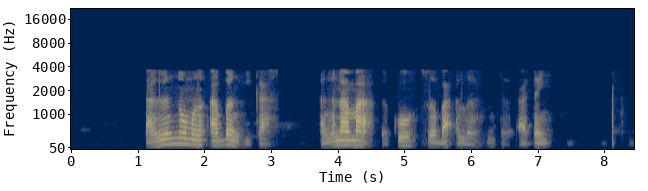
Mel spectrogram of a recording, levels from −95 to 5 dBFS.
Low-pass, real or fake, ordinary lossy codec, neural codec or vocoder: 3.6 kHz; real; AAC, 24 kbps; none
